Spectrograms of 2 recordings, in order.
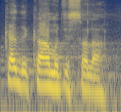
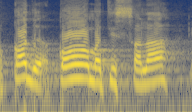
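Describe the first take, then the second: First: Thin front k in قَدْ and قَامَتِ, fast; incorrect small qaf. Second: Full-mouthed q in قَدْ and قَامَتِ; correct big qaf. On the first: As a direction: say قَدْ قَامَتِ lightly as "ked kaamat". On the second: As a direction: say قَدْ قَامَتِ heavy and rounded, "qod qoomat". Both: Shown as a demonstration. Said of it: "is correct, not".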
